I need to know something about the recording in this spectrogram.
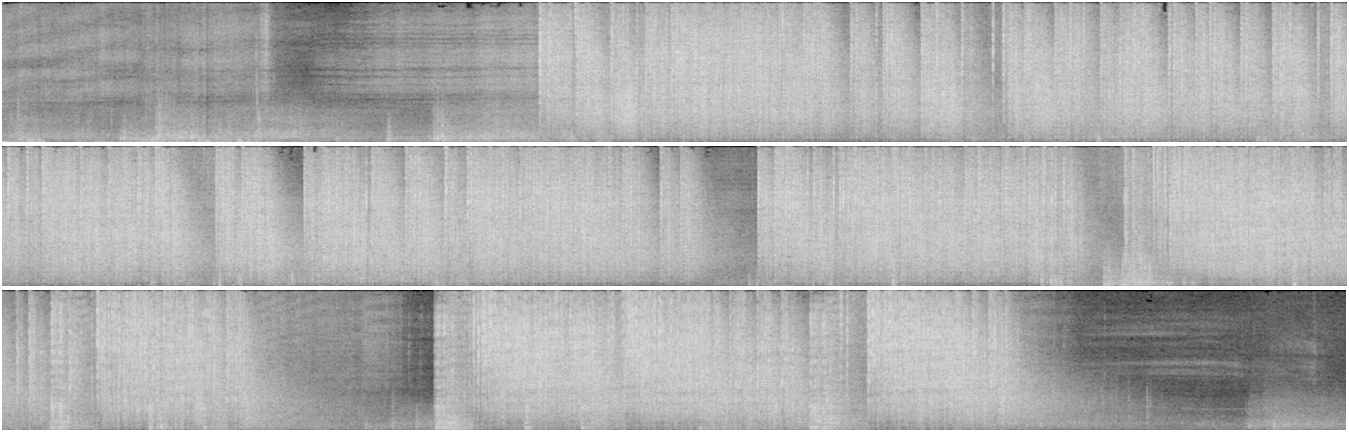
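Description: Comet 'Breakdown' ground firework going off: a dense, continuous run of crackling that starts about four seconds in while it sprays sparks, with a handful of louder cracks scattered through, then dies away near the end.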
